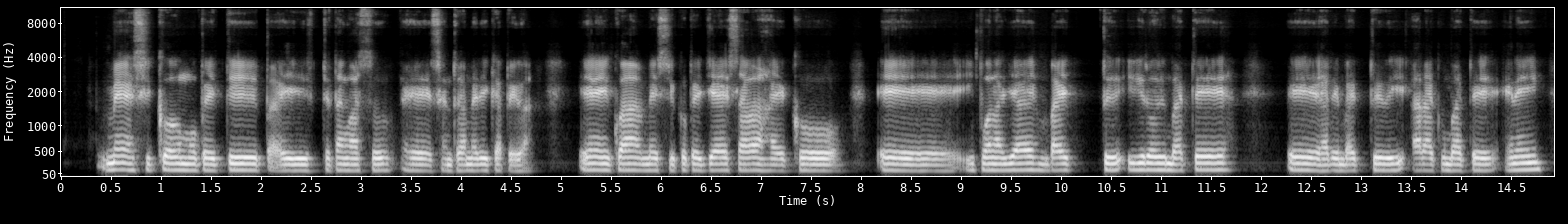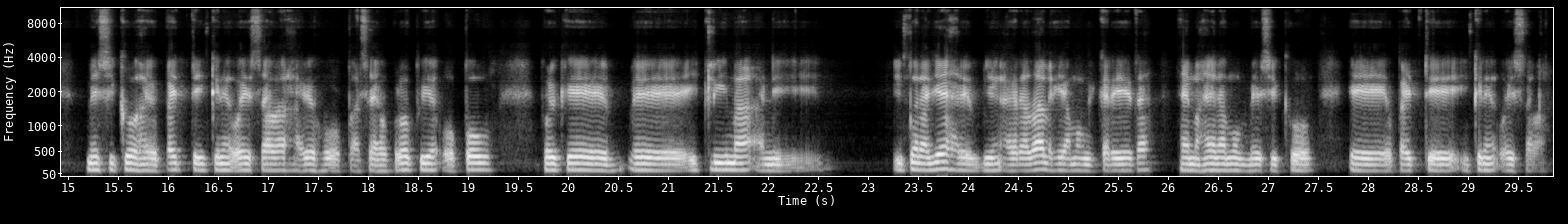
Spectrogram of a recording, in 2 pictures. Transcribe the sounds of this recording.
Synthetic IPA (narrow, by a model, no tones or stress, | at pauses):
mẽsikomõpet̪ipa̰ʔit̪ẽt̪ãwasuesent̪ɾoamẽɾikapeβa̰ | ẽɾẽj̃kʷamesikoped͡ʒaesaβaɦaekʰo | e | ḭpoɾ̃ãd͡ʒaembaet̪ɨʔiɾoɨ̃mbat̪e̞ | haɾembaet̪ɨiʔaɾakumbat̪e̞ḛ̃ɾẽĩmesikoɦaeopajt̪eĩkẽɾẽʔo̰esaβaɦaeɾeɦoːpasaaopɾopɾjaʔo̰powpoɾke | ḭklimãa̰nḭ̃ | ipɨ̃ɾãd͡ʒaɦaɾeβjeŋaɣɾaðaβleɦeãmõwĩkaɾeet̪a | haemãɦãeɾãmõmẽsikʰoeopajt̪eḭ̃kẽɾẽʔo̰esa̰βa̰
